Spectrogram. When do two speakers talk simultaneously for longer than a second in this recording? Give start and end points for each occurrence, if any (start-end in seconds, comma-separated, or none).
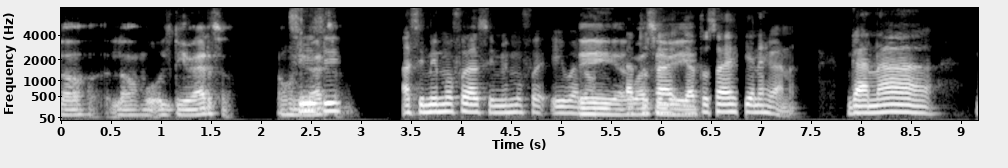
5.2-6.4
